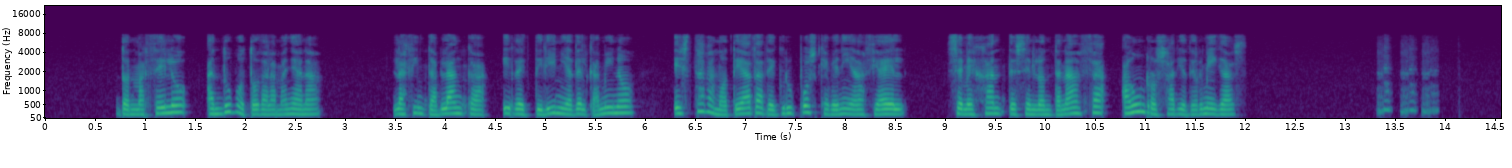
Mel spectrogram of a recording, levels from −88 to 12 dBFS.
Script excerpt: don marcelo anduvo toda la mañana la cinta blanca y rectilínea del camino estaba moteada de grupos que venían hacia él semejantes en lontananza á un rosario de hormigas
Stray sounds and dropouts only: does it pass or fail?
fail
